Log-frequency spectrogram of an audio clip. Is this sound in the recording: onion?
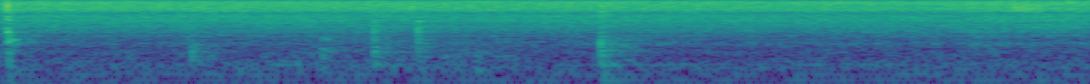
yes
